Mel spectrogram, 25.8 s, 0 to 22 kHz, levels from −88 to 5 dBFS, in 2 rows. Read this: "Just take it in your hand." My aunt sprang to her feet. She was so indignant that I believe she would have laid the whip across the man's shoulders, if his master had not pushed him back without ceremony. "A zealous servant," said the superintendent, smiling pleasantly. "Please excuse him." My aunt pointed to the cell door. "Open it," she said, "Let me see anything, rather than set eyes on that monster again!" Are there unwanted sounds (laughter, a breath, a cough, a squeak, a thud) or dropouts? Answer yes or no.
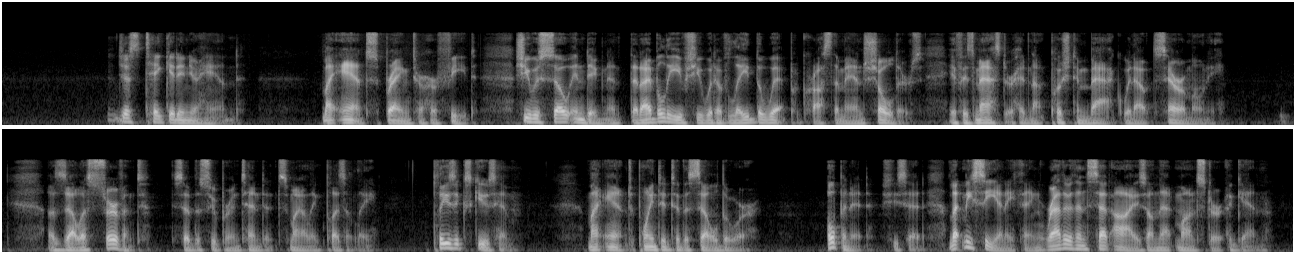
no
